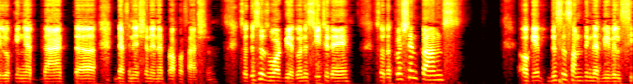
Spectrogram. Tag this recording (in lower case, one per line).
speech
